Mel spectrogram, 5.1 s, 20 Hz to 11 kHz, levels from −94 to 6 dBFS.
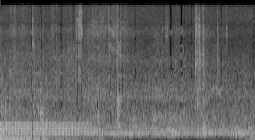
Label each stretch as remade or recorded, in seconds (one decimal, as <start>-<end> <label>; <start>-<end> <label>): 0.0-5.1 recorded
